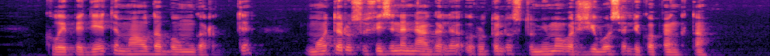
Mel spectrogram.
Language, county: Lithuanian, Šiauliai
